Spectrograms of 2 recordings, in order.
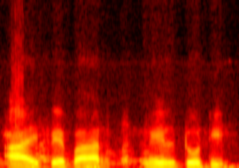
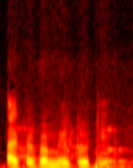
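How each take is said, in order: First: It is said slowly. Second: It is said fast.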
